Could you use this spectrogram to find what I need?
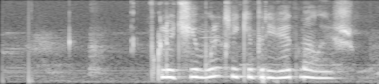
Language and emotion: Russian, neutral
